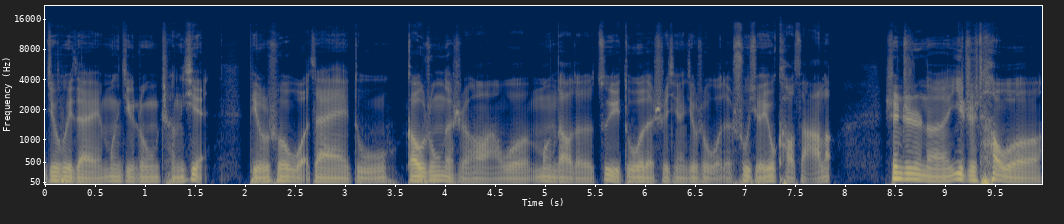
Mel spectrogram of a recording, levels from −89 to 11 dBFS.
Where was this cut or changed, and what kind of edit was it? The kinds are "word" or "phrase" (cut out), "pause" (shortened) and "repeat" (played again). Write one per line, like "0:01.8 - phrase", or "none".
none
